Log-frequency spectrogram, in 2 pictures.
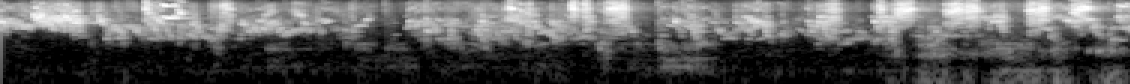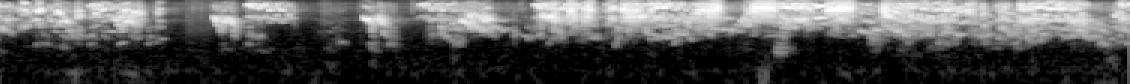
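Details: Budgerigars chirping: dense, continuous high chatter of warbles, squawks and tweets with brief pauses, several birds calling at once.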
